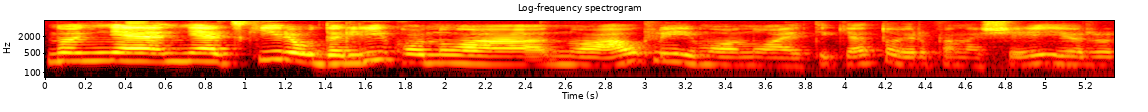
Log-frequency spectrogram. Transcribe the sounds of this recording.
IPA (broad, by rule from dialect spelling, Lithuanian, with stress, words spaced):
nʊ ˈnʲɛ nʲɛɐtʲsʲˈkʲiːrʲɛʊ dɐˈlʲiːkoː nuɔ nuɔ ˈɐʊklʲeːjɪmoː nuɔ ɛtʲɪˈkʲæːtoː ˈɪr pɐnɐˈʃʲɛɪ ɪr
